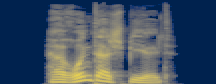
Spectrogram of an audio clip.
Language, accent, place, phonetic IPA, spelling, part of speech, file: German, Germany, Berlin, [hɛˈʁʊntɐˌʃpiːlt], herunterspielt, verb, De-herunterspielt.ogg
- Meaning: inflection of herunterspielen: 1. third-person singular dependent present 2. second-person plural dependent present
